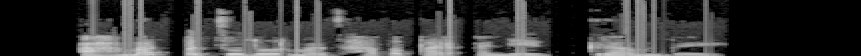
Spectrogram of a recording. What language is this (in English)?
Pashto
